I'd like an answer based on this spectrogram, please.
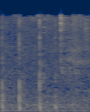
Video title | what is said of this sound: Challah Part II and Coconut Macaroons! | as I'm tapping it it sounds hollow which is good and that means that all of that excess moisture has evaporated out of it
